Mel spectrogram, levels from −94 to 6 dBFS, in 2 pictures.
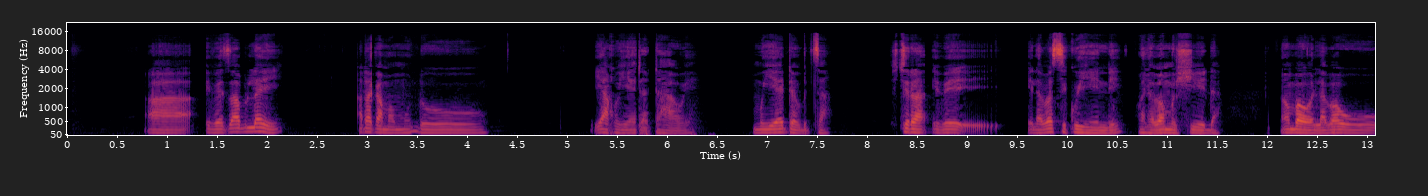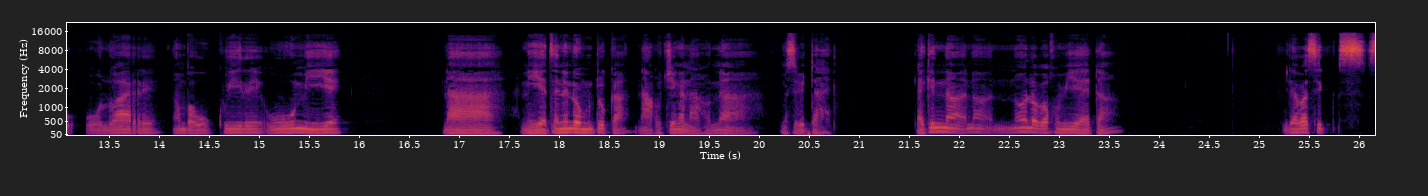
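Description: Speech, with HE-AAC compression audible throughout: s sounds turn gritty and lispy because the treble is rebuilt from copied lower bands, likely a low-bitrate HE-AAC encode around 20 kbps. A spectrogram shows blocky, repeated upper bands and nothing above 14.9 kHz.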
